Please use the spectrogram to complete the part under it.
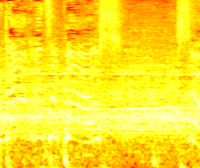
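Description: A young woman sings into a microphone.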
